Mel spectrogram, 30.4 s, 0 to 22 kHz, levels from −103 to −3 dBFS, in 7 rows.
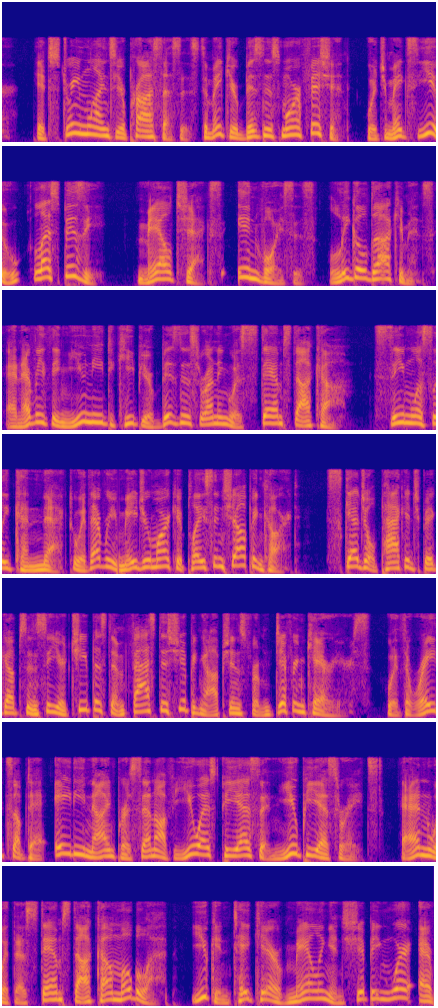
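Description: Packet loss on an ADPCM call cuts hard-edged silent holes at 14.18–14.20 s (after "connect with every"), 23.84–23.93 s and 25.46–25.49 s. Each loses one 20 ms packet, showing as a flat waveform gap and a blank spectrogram column. Speech then resumes slightly distorted while the decoder's predictor and step size resync.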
